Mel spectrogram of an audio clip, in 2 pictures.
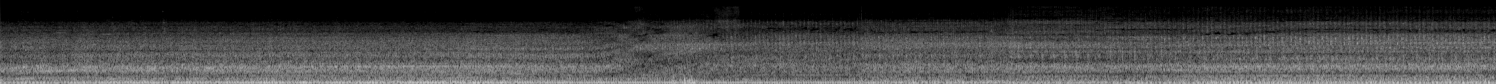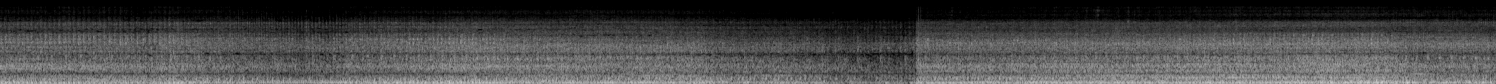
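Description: Fiat 480 tractor's three-cylinder diesel engine running steadily as it pushes earth with a front blade. Near the end the sound briefly drops away, then comes back.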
